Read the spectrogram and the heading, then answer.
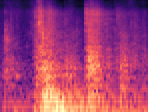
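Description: A door slams shut, two heavy, loud thuds landing about half a second apart with a brief rattling tail, and no voices.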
